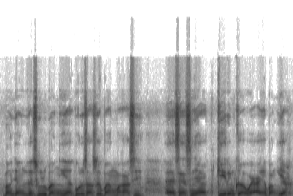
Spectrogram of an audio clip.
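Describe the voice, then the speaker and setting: Fairly high-voiced casual streamer man. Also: little pitch movement, moderate pace, a little hiss or hum, rough recording. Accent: Jakarta Betawi slang. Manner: patient, reads chat, repeats himself coaxingly. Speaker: game livestream host. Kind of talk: casual livestream chat.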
